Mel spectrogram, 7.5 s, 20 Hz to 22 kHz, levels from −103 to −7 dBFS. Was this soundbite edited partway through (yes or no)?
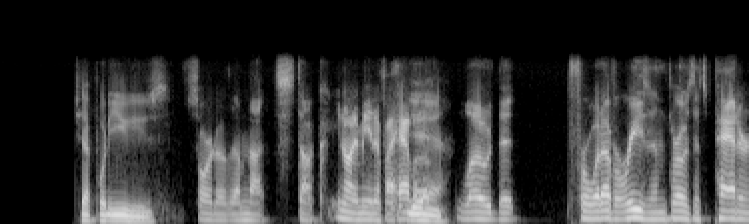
yes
